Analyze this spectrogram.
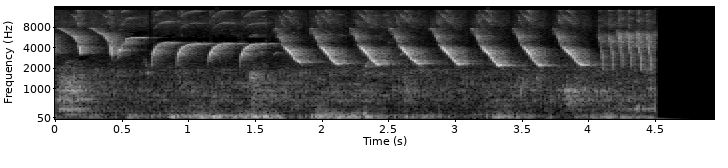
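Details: Female canary calling to rouse males that have stopped singing and lift their breeding urge: rolling, descending whistled slurs at a steady quick pace, ending in a short buzzy burst and then silence.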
